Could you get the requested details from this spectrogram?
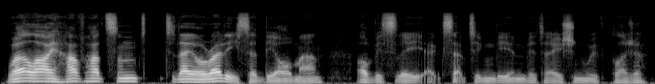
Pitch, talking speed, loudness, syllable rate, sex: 105 Hz, 155 wpm, -18 LUFS, 5.0 syllables/s, male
